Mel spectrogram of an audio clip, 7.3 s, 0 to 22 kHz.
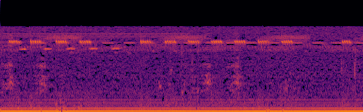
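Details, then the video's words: Cricket calling in the wilderness of eastern Botswana, recorded at 02:30 at night in May: short high chirping pulses repeated steadily, about four per second, over a constant low hum. "1 Hour cricket sound-Africa-No loop-Real recording"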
